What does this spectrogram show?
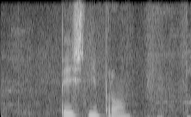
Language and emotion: Russian, neutral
